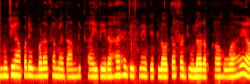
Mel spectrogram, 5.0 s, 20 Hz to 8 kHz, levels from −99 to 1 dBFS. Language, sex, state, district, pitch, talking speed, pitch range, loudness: Hindi, female, Uttar Pradesh, Deoria, 220 Hz, 250 wpm, 210-235 Hz, -25 LUFS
